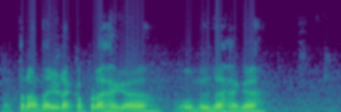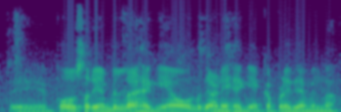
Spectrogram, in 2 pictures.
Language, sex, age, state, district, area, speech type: Punjabi, male, 30-45, Punjab, Mohali, urban, spontaneous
